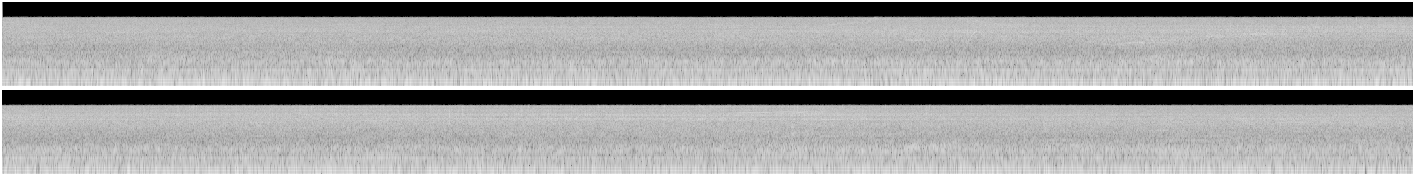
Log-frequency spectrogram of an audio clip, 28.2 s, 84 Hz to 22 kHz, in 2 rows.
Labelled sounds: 11.0	11.7	killer whale, southern resident, 0.59 to 2.2 kHz
21.4	22.4	killer whale, southern resident, 3.0 to 6.1 kHz

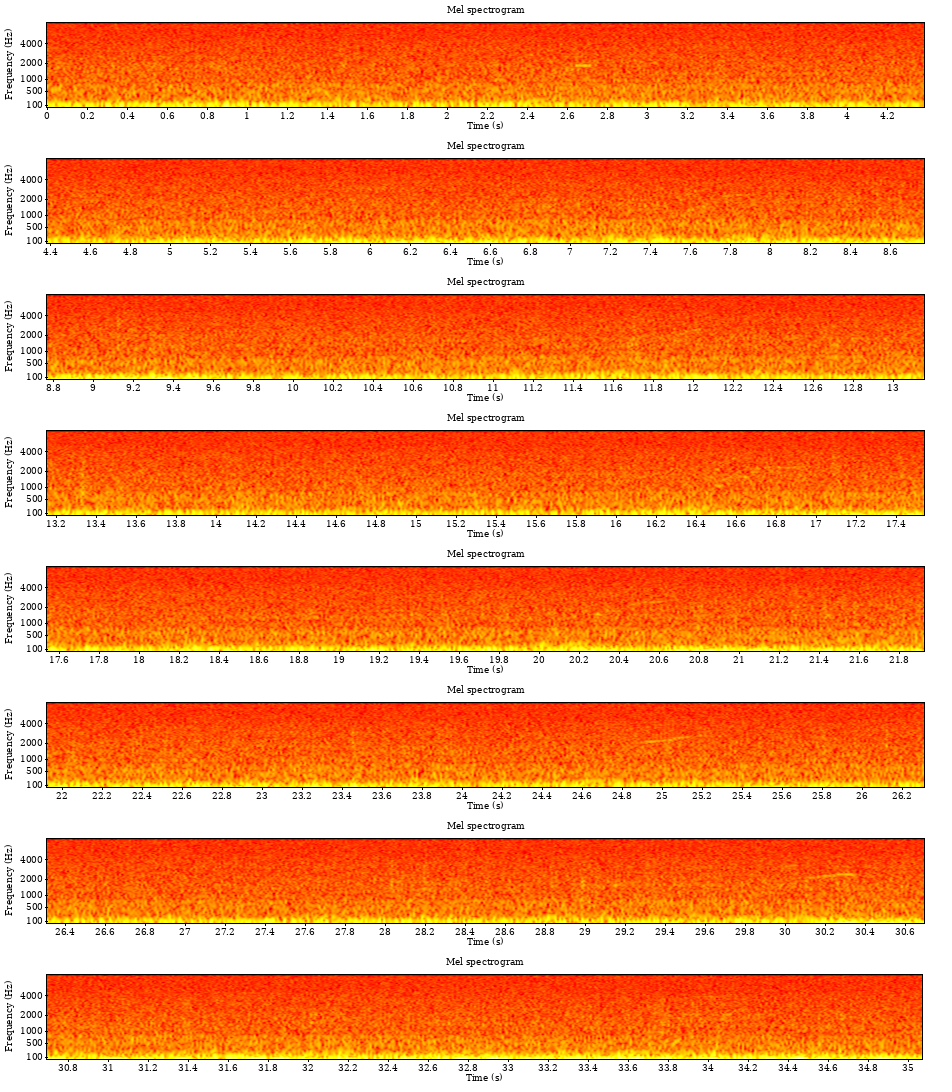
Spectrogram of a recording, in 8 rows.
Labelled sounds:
16.7	17.0	humpback whale, 2.2 to 2.4 kHz
30.1	30.4	humpback whale, 2.1 to 2.4 kHz

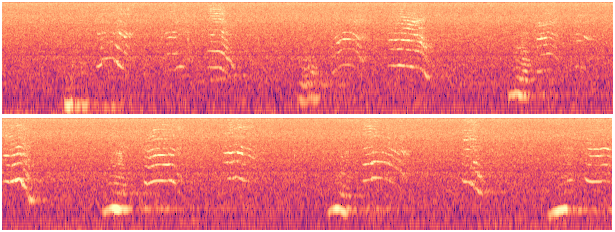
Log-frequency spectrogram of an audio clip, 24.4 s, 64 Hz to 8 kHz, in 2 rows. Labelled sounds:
2.3	2.6	humpback whale, 1.7 to 2.2 kHz
4.1	4.5	humpback whale, 0.80 to 5.8 kHz
6.7	9.1	humpback whale, 0.80 to 3.6 kHz
10.7	11.9	humpback whale, 0.80 to 3.1 kHz
12.2	12.7	humpback whale, 0.96 to 1.8 kHz
15.1	15.7	humpback whale, 0.90 to 4.9 kHz
16.6	17.2	humpback whale, 1.1 to 5.4 kHz
19.4	20.2	humpback whale, 0.80 to 2.2 kHz
23.9	24.4	humpback whale, 1.5 to 2.2 kHz

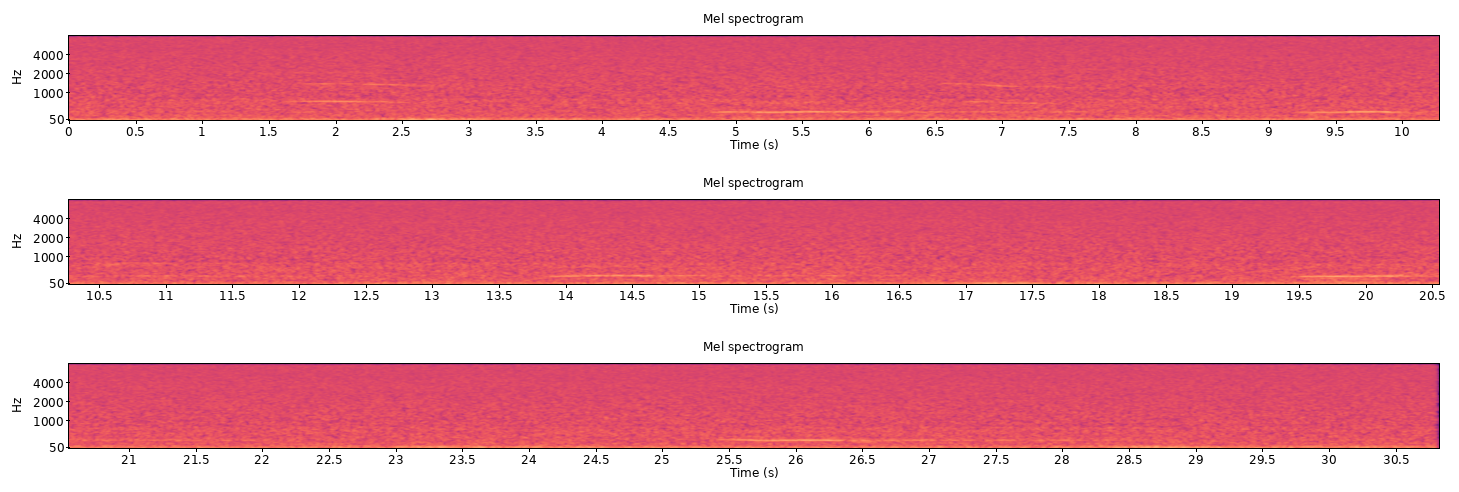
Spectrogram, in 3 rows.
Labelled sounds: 1.8	2.0	humpback whale, 1.2 to 1.4 kHz
6.9	7.2	humpback whale, 1.2 to 1.4 kHz

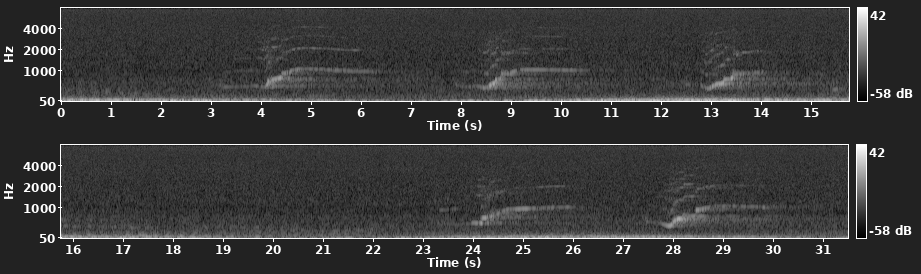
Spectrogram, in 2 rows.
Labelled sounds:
3.5	6.1	humpback whale, 0.80 to 4.3 kHz
8.7	9.8	humpback whale, 0.80 to 3.2 kHz
13.1	14.1	humpback whale, 0.80 to 3.6 kHz
24.0	26.0	humpback whale, 0.80 to 2.1 kHz
28.0	29.2	humpback whale, 0.80 to 2.1 kHz

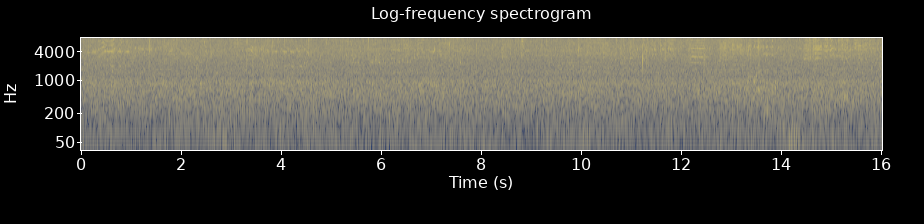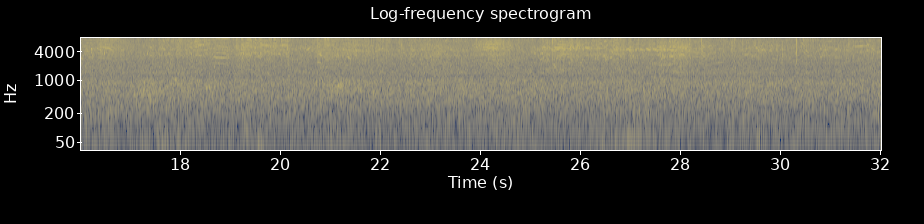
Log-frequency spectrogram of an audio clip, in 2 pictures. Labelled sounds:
7.3	7.6	Pacific white-sided dolphin, 7.4 to 7.8 kHz
10.2	10.4	Pacific white-sided dolphin, 7.8 to 8.0 kHz
12.2	12.5	Pacific white-sided dolphin, 2.3 to 7.9 kHz
14.6	14.9	Pacific white-sided dolphin, 4.3 to 4.5 kHz
16.4	16.8	Pacific white-sided dolphin, 4.9 to 7.8 kHz
18.6	19.0	Pacific white-sided dolphin, 2.9 to 7.9 kHz
24.0	24.4	Pacific white-sided dolphin, 4.6 to 5.8 kHz
25.5	25.8	Pacific white-sided dolphin, 4.6 to 5.8 kHz
27.1	27.3	Pacific white-sided dolphin, 4.2 to 4.6 kHz
27.6	28.4	Pacific white-sided dolphin, 3.1 to 4.2 kHz
31.4	31.8	Pacific white-sided dolphin, 3.8 to 5.9 kHz

